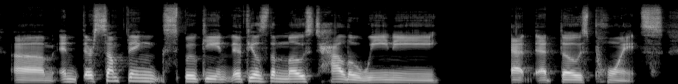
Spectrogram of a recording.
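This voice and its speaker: A man with an American accent speaks fairly slowly at medium pitch with ordinary pitch variation, a plain, everyday voice. The sound is dry and close with no echo, in a very clean recording with a silent background. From US South. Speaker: actor and podcast host. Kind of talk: casual chat.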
